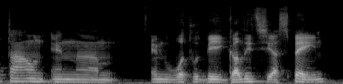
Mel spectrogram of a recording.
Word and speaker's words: Galicia: in what would be Galicia, Spain. I guess how it's pronounced, Galicia. I think it's Galicia. I don't think you say the C.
